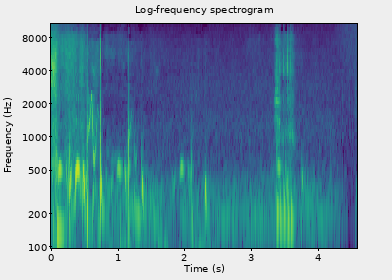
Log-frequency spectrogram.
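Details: Greater sage-grouse (Centrocercus urophasianus) giving low, bubbling gulps and two quick hollow pops, then a brief rushing swish, fading to quiet within five seconds.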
